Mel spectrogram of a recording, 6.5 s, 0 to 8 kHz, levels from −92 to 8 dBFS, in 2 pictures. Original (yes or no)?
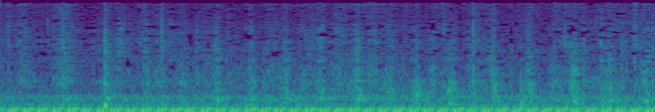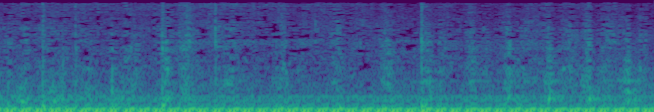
yes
